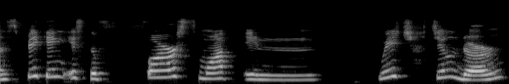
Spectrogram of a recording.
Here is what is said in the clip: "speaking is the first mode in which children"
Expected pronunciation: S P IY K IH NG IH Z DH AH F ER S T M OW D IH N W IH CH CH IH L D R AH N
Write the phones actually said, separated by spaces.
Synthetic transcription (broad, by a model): S P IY K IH NG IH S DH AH F ER S T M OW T IH N W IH CH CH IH L D R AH N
